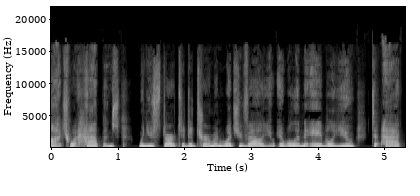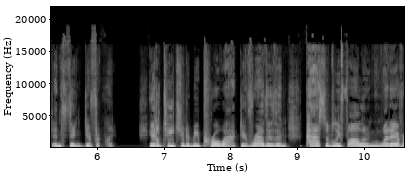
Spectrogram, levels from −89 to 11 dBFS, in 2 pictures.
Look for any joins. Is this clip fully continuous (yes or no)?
yes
